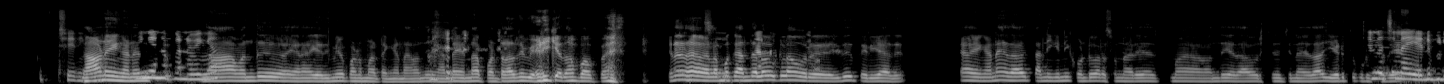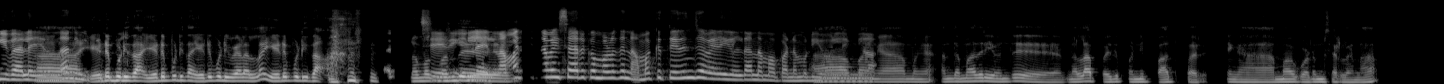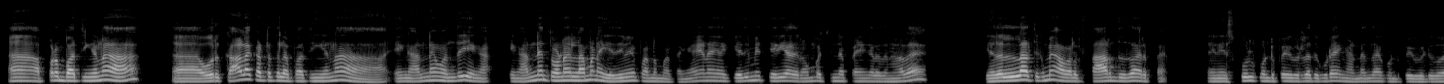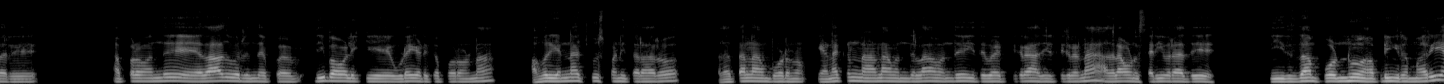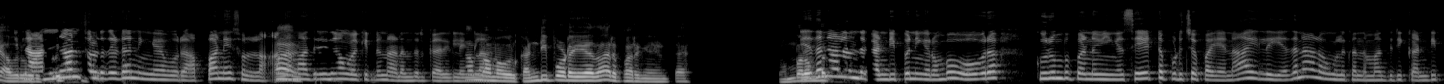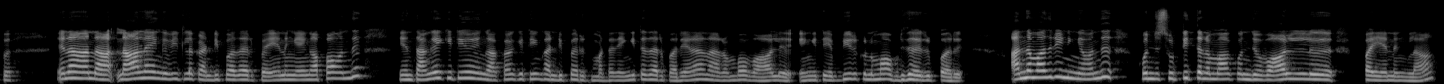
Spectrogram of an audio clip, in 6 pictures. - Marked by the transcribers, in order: other background noise; chuckle; laughing while speaking: "வேடிக்க தான் பாப்பேன்"; unintelligible speech; other noise; "பண்ணுவீங்களா?" said as "பண்ணுவீயா?"; chuckle; "துணை" said as "தொண"; laughing while speaking: "அப்பிடித்தான்"
- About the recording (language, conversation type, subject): Tamil, podcast, அண்ணன்–தம்பி உறவை வீட்டில் எப்படி வளர்க்கிறீர்கள்?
